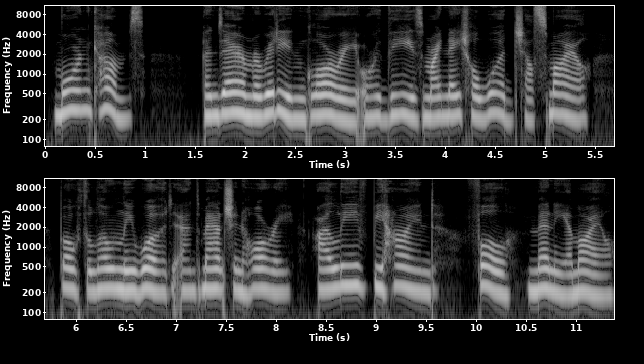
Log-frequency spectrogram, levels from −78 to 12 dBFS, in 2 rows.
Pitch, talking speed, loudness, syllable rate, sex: 225 Hz, 130 wpm, -17 LUFS, 4.2 syllables/s, female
